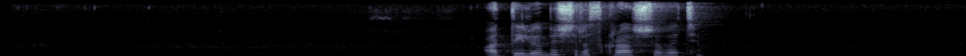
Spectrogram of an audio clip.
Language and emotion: Russian, neutral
